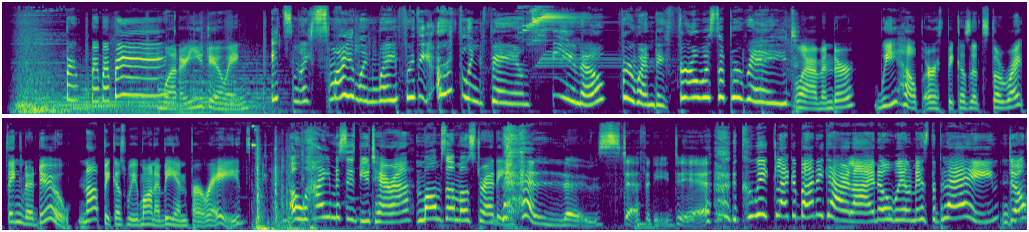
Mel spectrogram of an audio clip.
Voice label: character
